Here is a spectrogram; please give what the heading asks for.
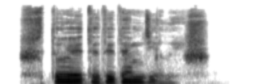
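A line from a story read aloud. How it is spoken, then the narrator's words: Gurgling whisper. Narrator (Russian): В шепоте Омра было еще больше бульканье, чем обычно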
